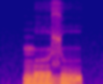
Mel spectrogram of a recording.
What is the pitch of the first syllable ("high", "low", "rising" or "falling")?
high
